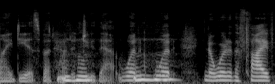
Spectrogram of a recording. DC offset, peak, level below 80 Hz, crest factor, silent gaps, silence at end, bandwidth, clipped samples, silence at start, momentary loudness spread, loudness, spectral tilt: under 0.1%; -8 dBFS; -52 dBFS; 14 dB; none; 0 s; 12.5 kHz; under 0.1%; 0 s; 10 LU; -23 LUFS; -7 dB/octave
